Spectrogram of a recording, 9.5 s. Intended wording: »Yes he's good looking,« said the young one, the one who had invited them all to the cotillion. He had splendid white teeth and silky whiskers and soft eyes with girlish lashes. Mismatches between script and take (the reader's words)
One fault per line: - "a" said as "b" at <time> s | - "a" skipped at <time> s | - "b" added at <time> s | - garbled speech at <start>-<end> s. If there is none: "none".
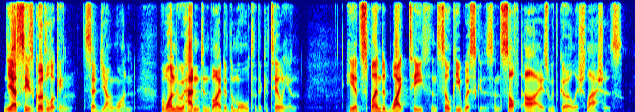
- "the" skipped at 1.5 s
- "had" said as "hadn't" at 2.8 s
